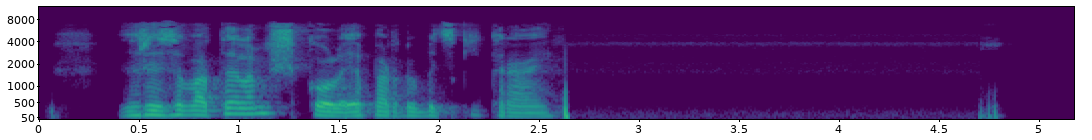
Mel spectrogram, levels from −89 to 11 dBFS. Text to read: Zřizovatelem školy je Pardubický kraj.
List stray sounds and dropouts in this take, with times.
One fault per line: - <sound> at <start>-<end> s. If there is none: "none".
none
